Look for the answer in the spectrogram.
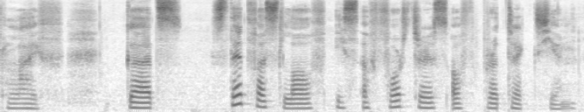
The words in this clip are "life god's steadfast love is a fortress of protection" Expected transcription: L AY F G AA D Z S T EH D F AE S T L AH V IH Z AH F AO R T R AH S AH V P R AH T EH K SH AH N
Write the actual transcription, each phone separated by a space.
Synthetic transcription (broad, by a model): L AY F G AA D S T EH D F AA S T L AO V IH S AH F AO R T R AH S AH F P R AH T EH K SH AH N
